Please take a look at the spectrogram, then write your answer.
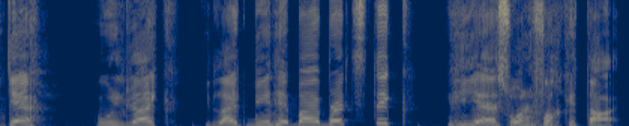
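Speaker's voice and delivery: high, loud mock-Italian taunt; triumphant Italian caricature, pitched high; Italian accent. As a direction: gloat in a big comic Italian accent. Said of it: "why I speak like this".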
